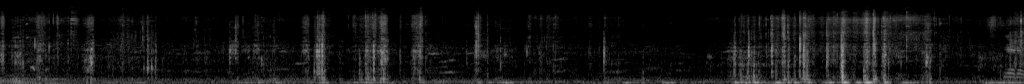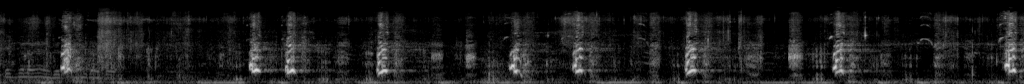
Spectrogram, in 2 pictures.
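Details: Belgian Malinois in urban search and rescue training on rubble, giving aggressive indications: sharp barks repeat about once a second through the second half, with scattered clatter and thumps before them.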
